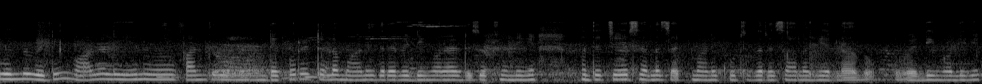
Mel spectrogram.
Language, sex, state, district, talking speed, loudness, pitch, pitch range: Kannada, female, Karnataka, Bellary, 150 wpm, -33 LUFS, 210 Hz, 205-225 Hz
